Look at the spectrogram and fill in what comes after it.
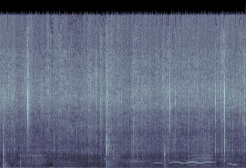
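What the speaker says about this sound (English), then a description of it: "Listen to that sizzle." Chicken sears on a hot cast iron pan over a Weber kettle grill, giving a faint steady sizzle and hiss with scattered crackles and pops, quiet and close, while a faint whistling tone drifts in near the end.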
